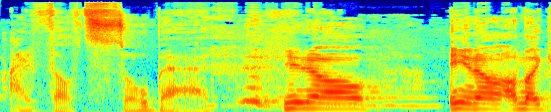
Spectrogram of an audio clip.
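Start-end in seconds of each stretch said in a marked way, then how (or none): 0.1-1.1 hushed, slow, sorry murmur; a quiet slow confession of feeling bad; mock remorse. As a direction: sink into guilt, softer and slower.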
